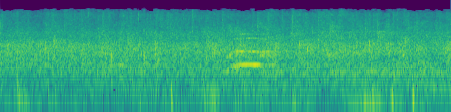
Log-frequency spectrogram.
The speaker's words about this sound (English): And so I commend you all, each and every single one of you, for being here today, guys. So give yourselves a massive round of applause. Well done.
